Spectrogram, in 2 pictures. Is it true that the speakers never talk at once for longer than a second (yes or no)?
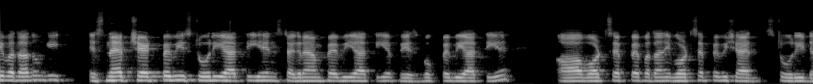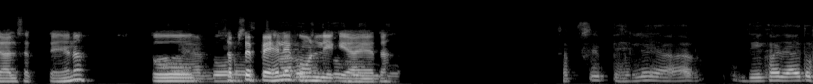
no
